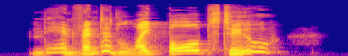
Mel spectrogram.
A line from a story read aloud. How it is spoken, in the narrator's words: Fitch chirps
